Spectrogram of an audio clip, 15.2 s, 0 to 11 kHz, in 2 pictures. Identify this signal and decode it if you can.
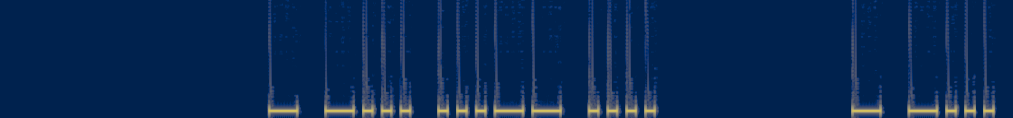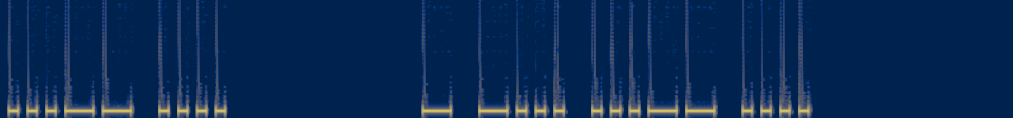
Morse code, heard as a keyed tone, about 17 wpm, 700 Hz. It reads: TB3H TB3H TB3H
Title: DXCC-100 Call Signs - 4 Characters - Repeated 3x - 17wpm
